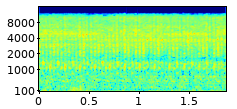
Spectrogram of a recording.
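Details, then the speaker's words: Renault 1.5 dCi diesel idling during leak-off test before repair: steady, even clatter, engine runs well, yet injector 3 returns excessive fuel, indicating worn internal parts; 1 and 2 leak a little. "but this indicates that something is not right. We can see number 1 and 2 started leaking some fuel."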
